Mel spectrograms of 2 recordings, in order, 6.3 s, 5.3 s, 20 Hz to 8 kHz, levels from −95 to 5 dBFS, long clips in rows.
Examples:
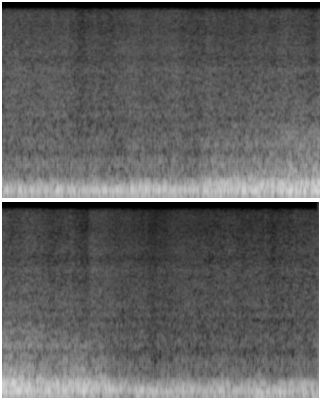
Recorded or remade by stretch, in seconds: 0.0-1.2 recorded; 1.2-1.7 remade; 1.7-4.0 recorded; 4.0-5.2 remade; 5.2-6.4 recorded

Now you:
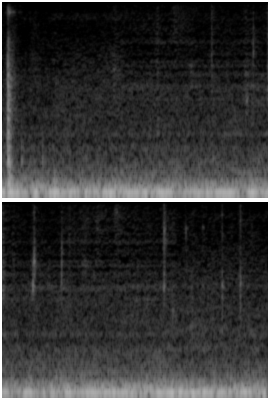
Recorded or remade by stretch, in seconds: 0.0-1.2 recorded; 1.2-4.4 remade; 4.4-5.3 recorded

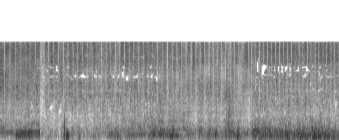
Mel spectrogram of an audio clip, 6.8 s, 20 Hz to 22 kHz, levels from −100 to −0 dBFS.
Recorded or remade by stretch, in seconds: 0.0-0.6 remade; 0.6-3.2 recorded; 3.2-5.1 remade; 5.1-6.8 recorded

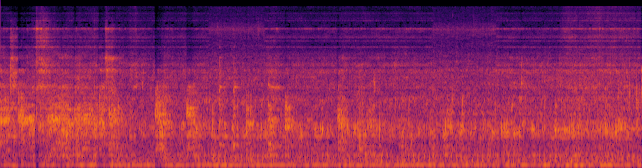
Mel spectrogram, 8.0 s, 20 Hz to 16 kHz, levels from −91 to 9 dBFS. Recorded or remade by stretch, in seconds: 0.0-2.6 remade; 2.6-3.3 recorded; 3.3-5.4 remade; 5.4-6.2 recorded; 6.2-8.0 remade

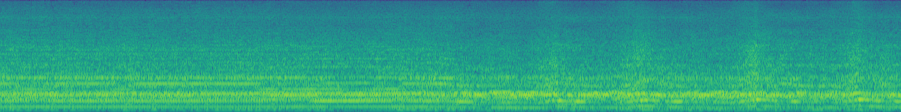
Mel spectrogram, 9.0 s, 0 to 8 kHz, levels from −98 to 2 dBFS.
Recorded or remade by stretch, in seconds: 0.0-2.8 recorded; 2.8-9.0 remade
